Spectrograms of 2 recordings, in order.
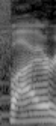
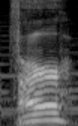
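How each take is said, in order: First: It is said with a plain, general vowel. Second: It is said with a Southern drawl, like fur. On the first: "instead of fire" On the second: "he said like fur"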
